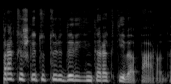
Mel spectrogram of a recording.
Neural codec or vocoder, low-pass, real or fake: none; 14.4 kHz; real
